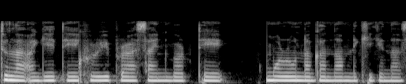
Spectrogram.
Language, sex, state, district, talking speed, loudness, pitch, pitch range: Nagamese, female, Nagaland, Kohima, 175 wpm, -14 LUFS, 180 Hz, 175-185 Hz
